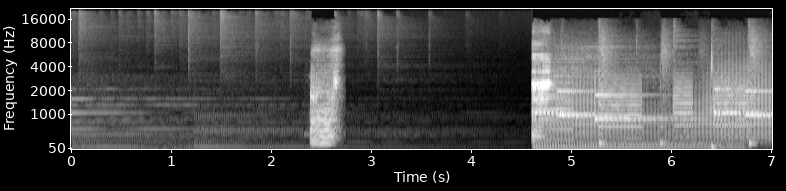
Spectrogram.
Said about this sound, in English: Uh-oh. Did you poop? Yeah. Had a nuclear fart. Had a little fallout.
